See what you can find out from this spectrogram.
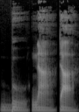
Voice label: "bunata", concat syllables; Affixing experiment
